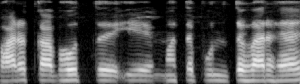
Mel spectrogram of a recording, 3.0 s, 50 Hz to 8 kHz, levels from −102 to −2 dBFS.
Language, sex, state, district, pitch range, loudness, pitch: Hindi, female, Bihar, Kishanganj, 180-190 Hz, -17 LUFS, 185 Hz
